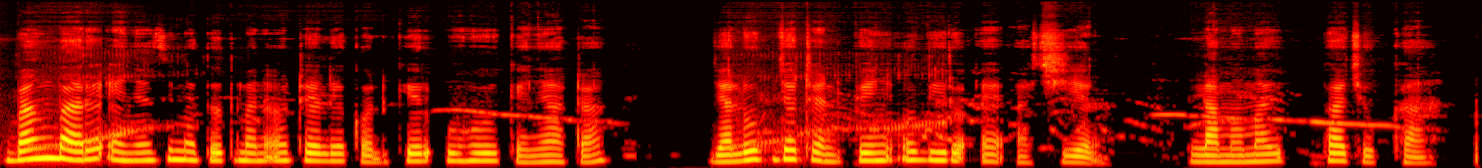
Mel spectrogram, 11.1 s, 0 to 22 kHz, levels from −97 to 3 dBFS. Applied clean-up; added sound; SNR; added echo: classical method spectral subtraction.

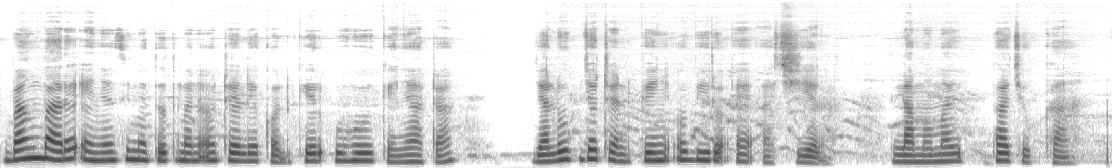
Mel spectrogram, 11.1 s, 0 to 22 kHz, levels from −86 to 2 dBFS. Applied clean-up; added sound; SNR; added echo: none; none; none; none.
